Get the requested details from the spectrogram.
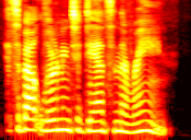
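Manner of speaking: ordinary talk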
